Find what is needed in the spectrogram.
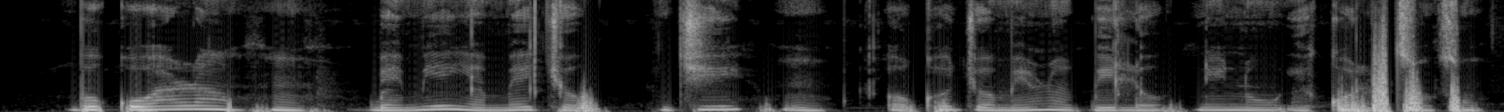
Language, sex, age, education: Yoruba, female, 15-29, tertiary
